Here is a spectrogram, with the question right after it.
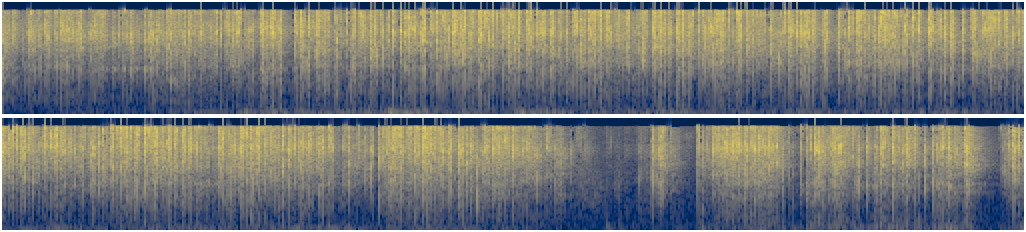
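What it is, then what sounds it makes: Plastic phone case with pearl beads. Long acrylic nails rapidly scratch and tap the rows of pink plastic pearl beads glued onto a handheld plastic phone case with rose-gold edges. The result is a dense, continuous, bright crackling and clicking that is almost all high-pitched, with only brief dips near the end.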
